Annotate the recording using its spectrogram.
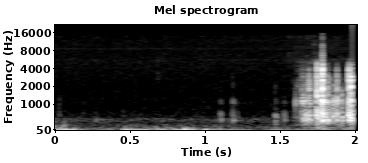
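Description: Low, uneven rumble of wind and handling noise on a handheld camera's microphone, with a short rushing burst near the end.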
